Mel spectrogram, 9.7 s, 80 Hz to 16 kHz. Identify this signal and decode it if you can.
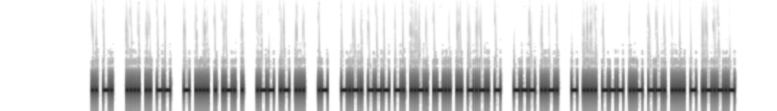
Morse code, heard as a keyed tone, about 50 wpm, 700 Hz. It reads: IN HIM THERE WAS A CONFLICT OF THOUGHT.
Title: Sentences from Top 1300 Words 50wpm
